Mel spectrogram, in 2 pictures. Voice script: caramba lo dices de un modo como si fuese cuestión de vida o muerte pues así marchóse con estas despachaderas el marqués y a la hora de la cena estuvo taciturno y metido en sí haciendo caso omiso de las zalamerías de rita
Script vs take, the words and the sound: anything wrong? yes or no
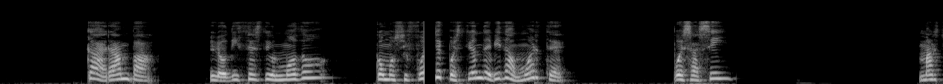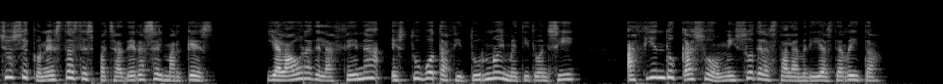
yes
